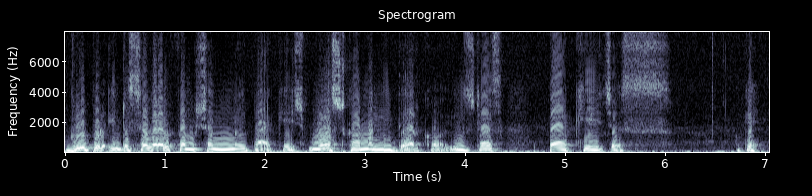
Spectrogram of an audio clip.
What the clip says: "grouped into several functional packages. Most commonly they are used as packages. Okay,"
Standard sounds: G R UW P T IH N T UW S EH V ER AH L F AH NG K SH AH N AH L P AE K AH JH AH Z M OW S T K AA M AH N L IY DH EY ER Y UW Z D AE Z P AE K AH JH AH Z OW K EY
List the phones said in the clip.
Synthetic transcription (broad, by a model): G R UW P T IH N T UW S EH V ER AH L F AH NG K SH AH N AH L P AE K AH JH M OW S T K AA M AH N L IY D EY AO Y UW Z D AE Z P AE K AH JH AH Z OW K EY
